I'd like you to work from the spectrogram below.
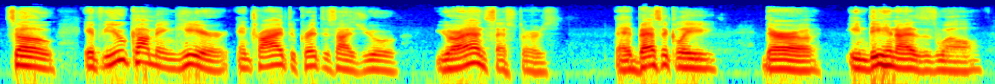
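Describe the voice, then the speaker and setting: A man's voice: mid-range voice, slow, fairly bright tone, no echo. A man from Rico, calling into a live stream and arguing with passion, often repeating himself. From Puerto Rico. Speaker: caller. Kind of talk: heated debate on a live stream.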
